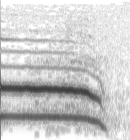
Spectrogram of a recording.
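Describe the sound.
A single long wolf howl holds a steady, clear pitch for about two seconds, then slides downward and fades out, with no talking or other sounds.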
